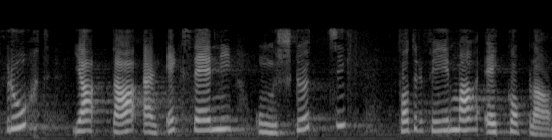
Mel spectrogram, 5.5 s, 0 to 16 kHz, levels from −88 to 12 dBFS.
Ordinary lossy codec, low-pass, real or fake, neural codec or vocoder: none; 7.2 kHz; real; none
